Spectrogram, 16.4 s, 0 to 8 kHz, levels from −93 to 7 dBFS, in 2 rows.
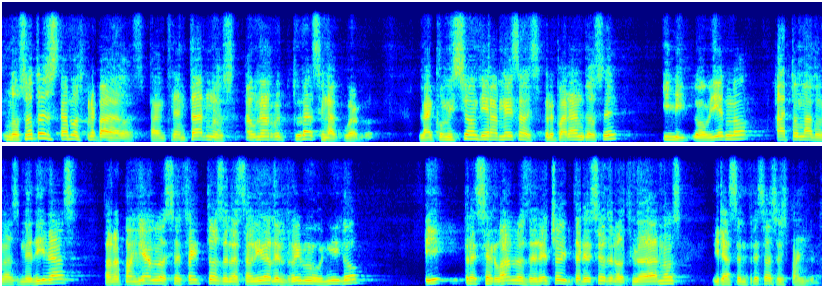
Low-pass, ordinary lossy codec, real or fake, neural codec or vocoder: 7.2 kHz; none; fake; codec, 32 kHz, 1.9 kbps, SNAC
